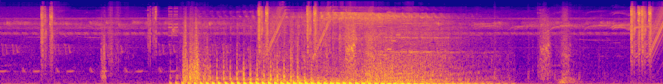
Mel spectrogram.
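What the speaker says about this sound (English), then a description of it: "Fulton recovery helicopter is complete." A recovery helicopter in Metal Gear Solid Peace Walker roars in with a loud, rapid rotor thump that swells for several seconds and fades, with sharp clicks and game effects before and after.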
